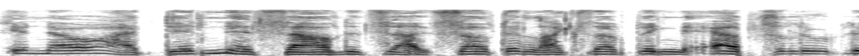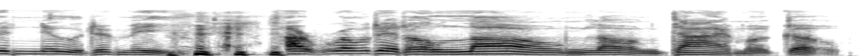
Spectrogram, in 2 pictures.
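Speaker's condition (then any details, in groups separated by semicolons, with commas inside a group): Vocal cord paralysis, tracheotomy; audible hissing when speaking, must close tube with finger to talk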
